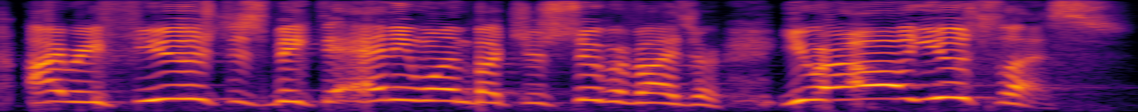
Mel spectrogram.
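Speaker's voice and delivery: high, loud mock tirade; all-capitals yelling. Irate caller rejects the stand-in supervisor, acted yelling. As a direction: act out a caller building to a full shout. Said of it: "Again, all capitals".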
